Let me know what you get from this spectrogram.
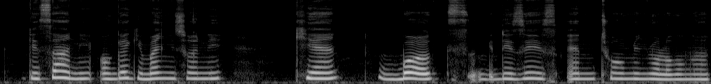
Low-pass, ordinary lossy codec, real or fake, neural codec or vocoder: none; none; real; none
